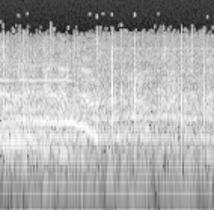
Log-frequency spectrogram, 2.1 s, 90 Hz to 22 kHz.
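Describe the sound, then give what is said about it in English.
Audience applause for award winners at an annual awards event in its 17th year: a dense, sustained wash of many hands clapping at steady loudness throughout, with crowd noise blended in. “Let's do one big round of applause for all of these winners.”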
